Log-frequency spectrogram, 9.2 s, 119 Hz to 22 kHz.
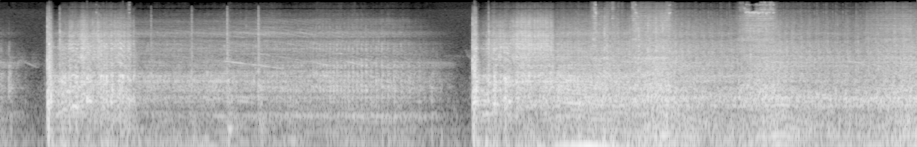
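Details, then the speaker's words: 1961 Ford Falcon left for 15 years, started on a shot of carb cleaner: cranks, catches twice, then an uneven lumpy idle with a stumbling beat; owner suspects a dead cylinder. Rough idle. "a hot dog would you look at that it even idles sounds like it might have a dead cylinder we're just gonna ignore that for now"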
